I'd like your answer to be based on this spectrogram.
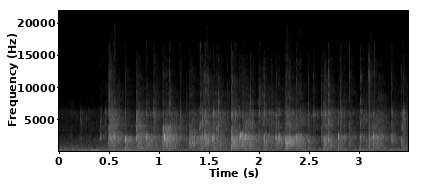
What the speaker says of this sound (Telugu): వాళ్ళని అభినందించి మనం చప్పట్లో పడ్డామండి.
